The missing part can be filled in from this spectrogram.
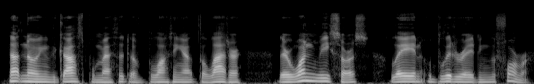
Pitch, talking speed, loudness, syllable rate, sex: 120 Hz, 200 wpm, -22 LUFS, 6.8 syllables/s, male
